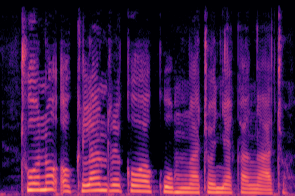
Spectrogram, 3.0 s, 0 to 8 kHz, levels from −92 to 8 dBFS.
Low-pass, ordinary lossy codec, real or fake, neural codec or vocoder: none; none; fake; codec, 16 kHz, 16 kbps, FreqCodec, larger model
